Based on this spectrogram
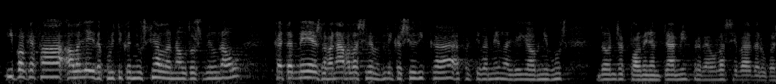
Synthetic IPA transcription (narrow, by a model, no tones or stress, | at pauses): ipəlˠkɛfaələʎejðəpulit̪ikəind̪ust̪ɾialˠlənɔwðozmilˠnɔw | kət̪əmbeəzðəβənaβələseβəplikəsijoðikəːfək̚t̪iβəmẽnləʎejɔβniβus | d̪ɔnzəkt̪ualˠmẽnənt̪ɾamit̪̚pɾəβɛwɾələseβəðəɾuɣə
